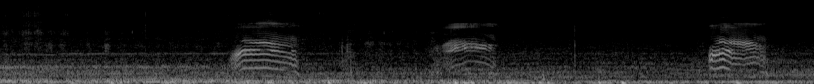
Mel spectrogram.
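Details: A pet cat gives three separate meows spaced a couple of seconds apart, each a brief wavering cry, with a constant low background rumble.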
